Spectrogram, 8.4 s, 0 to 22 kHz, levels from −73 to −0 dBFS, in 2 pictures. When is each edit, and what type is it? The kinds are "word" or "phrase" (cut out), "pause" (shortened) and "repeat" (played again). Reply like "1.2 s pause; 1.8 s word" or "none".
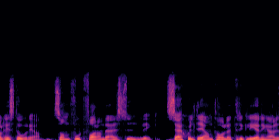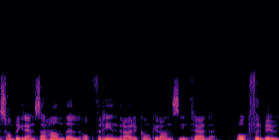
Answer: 2.4 s pause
